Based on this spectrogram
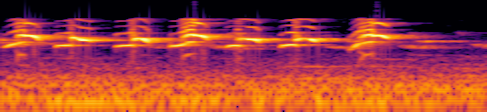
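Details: Oriental magpie-robin (kacer) training song with canary fill-ins: a quick run of about eight bright, chirping notes, each repeated roughly every quarter second, ending in a short rising flourish, with quiet background hiss.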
